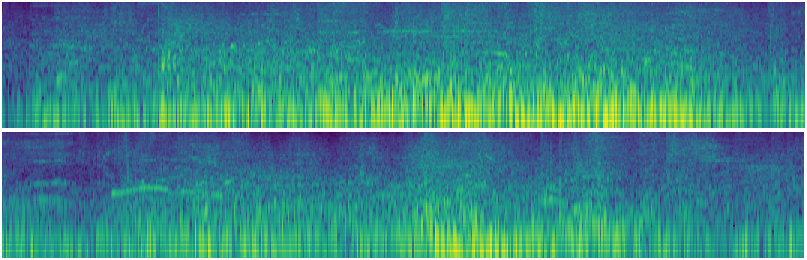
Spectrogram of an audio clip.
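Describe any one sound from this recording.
Magic blasts and impacts crackle and burst in a hectic fight.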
